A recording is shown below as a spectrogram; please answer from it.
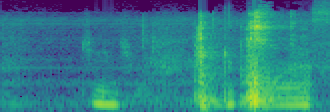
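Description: Hand work at a steel bench vise: a brief murmur of a man's voice, then a couple of sharp knocks and scrapes near the end as the vise and the cut bolt are handled.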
